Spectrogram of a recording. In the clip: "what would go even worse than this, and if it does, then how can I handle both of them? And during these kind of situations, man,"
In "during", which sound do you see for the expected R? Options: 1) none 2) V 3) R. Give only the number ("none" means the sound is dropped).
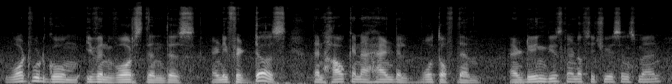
1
